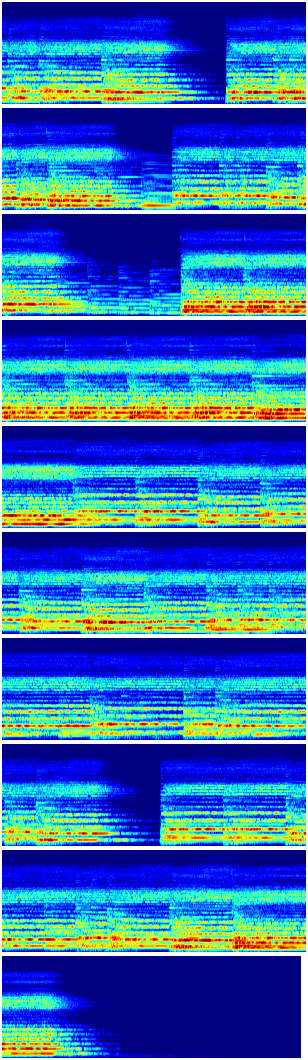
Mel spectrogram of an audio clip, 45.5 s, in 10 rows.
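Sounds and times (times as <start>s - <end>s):
second tenor part of a male choir singing: 0.0s - 10.4s, 11.8s - 42.5s.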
